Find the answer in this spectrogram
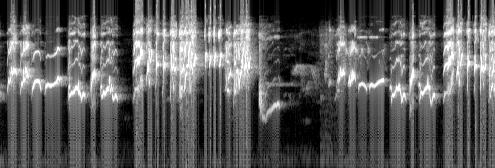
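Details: Oriental magpie-robin (kacer), an Indonesian songbird, singing as a lure to trigger lazy birds into song: loud, rich run of varied whistles, trills and slurred notes, with a short pause near the middle before the song resumes.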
